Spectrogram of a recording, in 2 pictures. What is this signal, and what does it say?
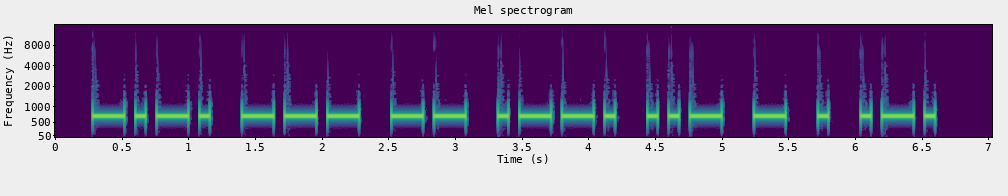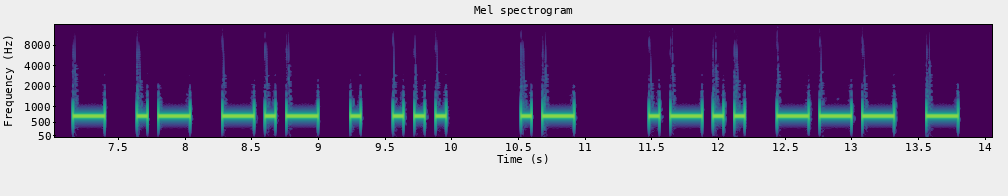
Morse code, heard as a keyed tone, about 15 wpm, 700 Hz. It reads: COMPUTER TAKES A LOT
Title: Sentences from Top 1000 Words - Review Part 6 - 15wpm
